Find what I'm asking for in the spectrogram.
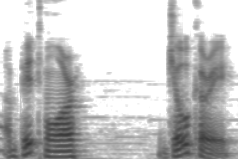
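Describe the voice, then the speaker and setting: A man's voice: lowish voice, huge pitch swings, takes it slowly, gravelly, a little mellow. A man streaming a video game, giving casual off-the-cuff commentary in muttered reactions. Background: game music.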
